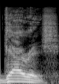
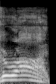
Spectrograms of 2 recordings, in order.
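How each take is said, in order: First: It is said with a British accent. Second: It is said with an American accent. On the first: This is how English people say it. The speaker calls it right. "my buddy would call that the garage" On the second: This is how Americans say it. The speaker calls it wrong. "that's so much cooler than garage"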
